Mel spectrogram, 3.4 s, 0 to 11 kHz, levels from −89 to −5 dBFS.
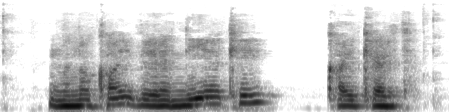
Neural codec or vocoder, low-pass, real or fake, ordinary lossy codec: vocoder, 44.1 kHz, 128 mel bands, Pupu-Vocoder; 9.9 kHz; fake; AAC, 32 kbps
